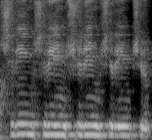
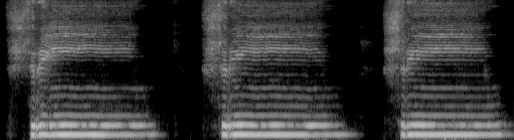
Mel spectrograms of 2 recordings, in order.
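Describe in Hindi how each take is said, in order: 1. यह शब्द तेज़ी से और जल्दी-जल्दी दोहराया गया है। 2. यह शब्द धीरे और शांति से दोहराया गया है। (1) "ऐसे नहीं बोलना" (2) "आराम से"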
